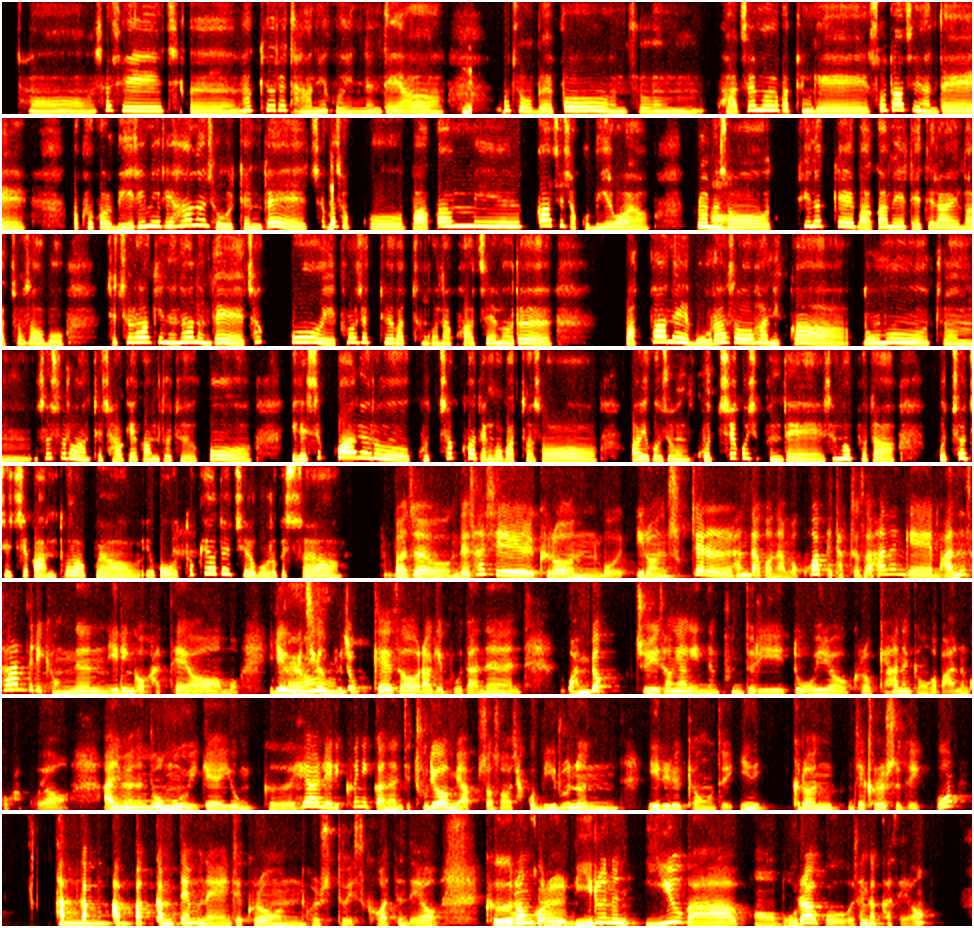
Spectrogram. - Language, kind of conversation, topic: Korean, advice, 중요한 프로젝트를 미루다 보니 마감이 코앞인데, 지금 어떻게 진행하면 좋을까요?
- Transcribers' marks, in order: other background noise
